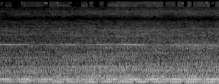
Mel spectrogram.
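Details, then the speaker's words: 1995 Tempstar 5000 central AC condenser, 30 years old, first startup of the 2025 cooling season at about 86°F, running 10–15 minutes at full pressure: steady, even compressor and fan hum, no rattles or squeals. Normal operation. "1995 Tempar. First startup for the cooling season 2025. [Music] Sounds good. This thing's a solid unit. Just keeps on going"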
